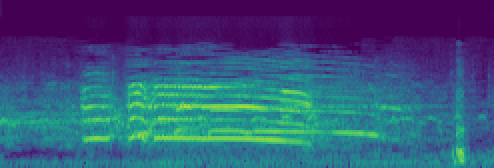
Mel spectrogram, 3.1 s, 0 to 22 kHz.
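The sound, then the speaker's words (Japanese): Voices imitate a rooster crowing in a game round, one long, loud, strained cock-a-doodle-doo with wavering harmonics lasting about two seconds, then a brief sharp burst near the end. “これはね、第3回戦のお題。鶏。”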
